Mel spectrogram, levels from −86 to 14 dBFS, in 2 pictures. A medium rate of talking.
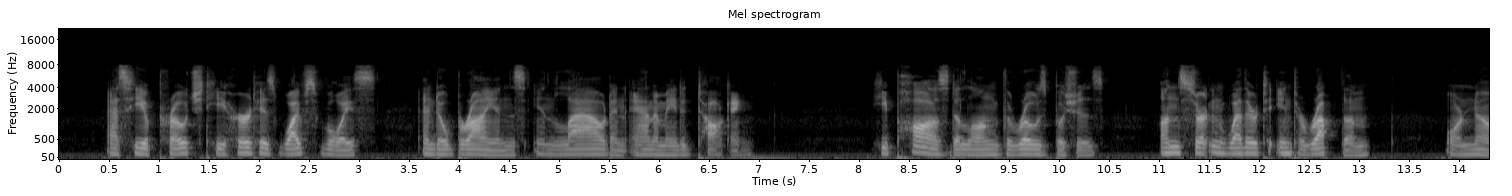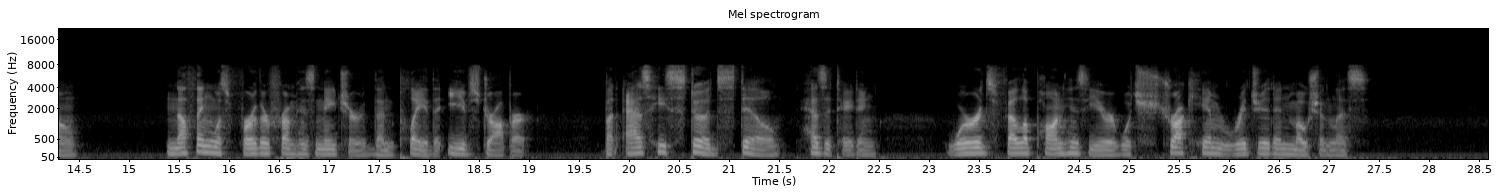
No: slow, 115 wpm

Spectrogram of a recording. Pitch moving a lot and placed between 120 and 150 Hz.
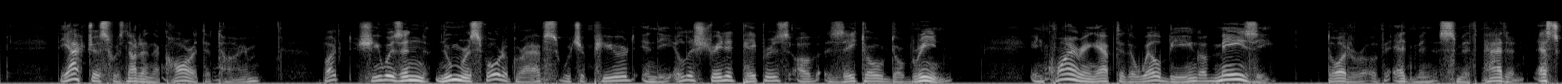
Yes: wide, 6.2 semitones; medium, 140 Hz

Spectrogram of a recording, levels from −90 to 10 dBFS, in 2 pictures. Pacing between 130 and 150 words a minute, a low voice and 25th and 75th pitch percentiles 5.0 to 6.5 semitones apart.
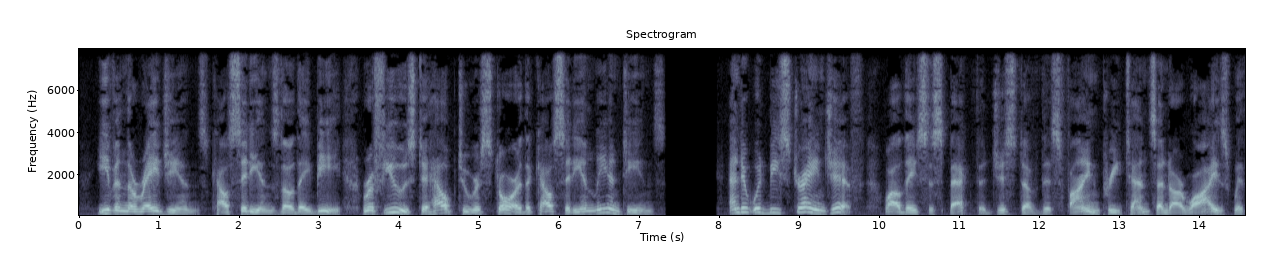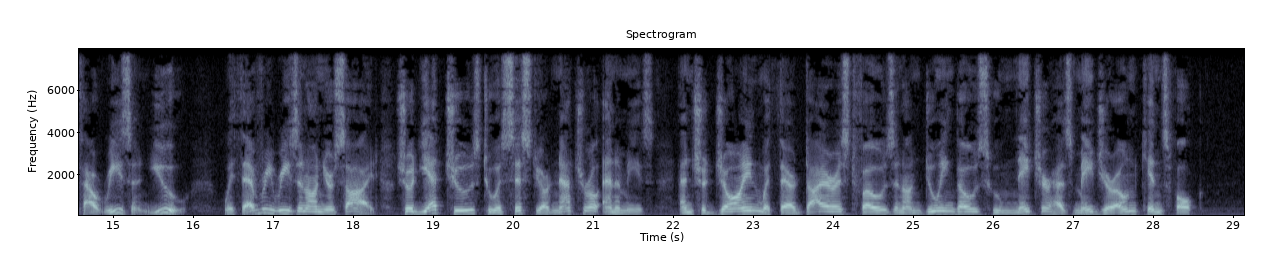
Yes: average, 140 wpm; low, 115 Hz; wide, 5.6 semitones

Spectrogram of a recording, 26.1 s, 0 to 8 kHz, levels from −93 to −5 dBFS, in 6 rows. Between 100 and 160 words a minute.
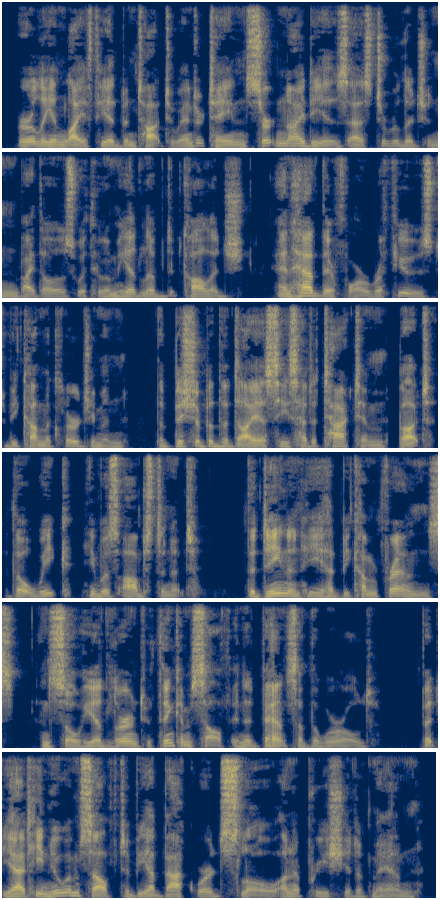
No: average, 175 wpm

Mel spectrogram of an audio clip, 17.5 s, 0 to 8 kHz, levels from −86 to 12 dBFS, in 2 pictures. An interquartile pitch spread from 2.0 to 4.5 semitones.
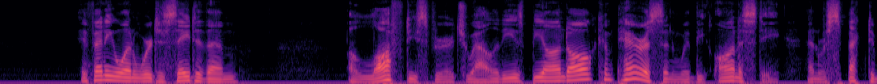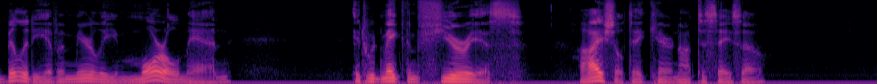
No: average, 5.3 semitones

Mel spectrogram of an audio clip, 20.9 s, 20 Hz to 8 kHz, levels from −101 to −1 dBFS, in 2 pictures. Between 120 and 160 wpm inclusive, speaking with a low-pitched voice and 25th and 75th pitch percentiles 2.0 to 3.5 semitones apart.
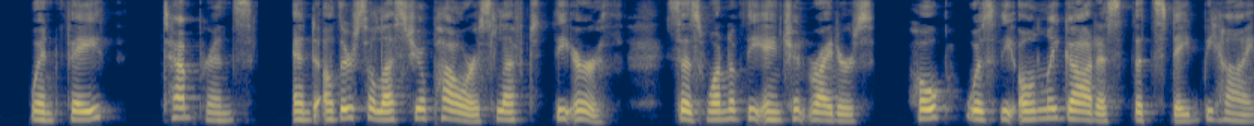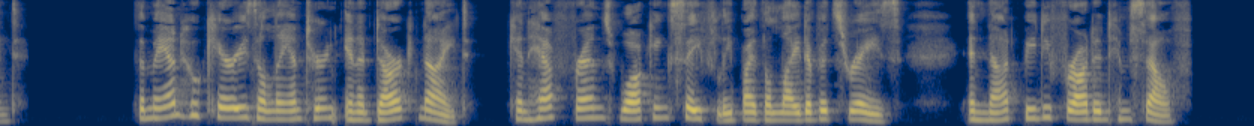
No: average, 145 wpm; high, 195 Hz; average, 3.2 semitones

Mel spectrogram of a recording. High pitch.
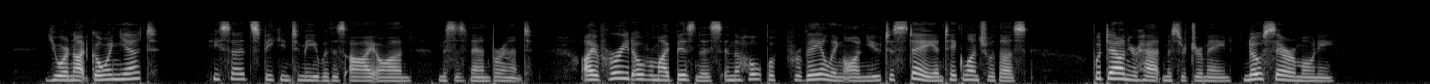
Yes: high, 195 Hz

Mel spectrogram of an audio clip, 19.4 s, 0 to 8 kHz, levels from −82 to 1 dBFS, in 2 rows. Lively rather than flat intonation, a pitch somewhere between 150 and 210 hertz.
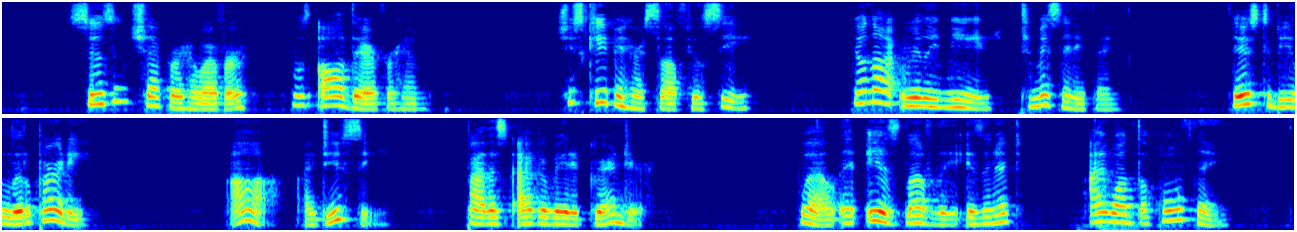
Yes: wide, 7.8 semitones; high, 190 Hz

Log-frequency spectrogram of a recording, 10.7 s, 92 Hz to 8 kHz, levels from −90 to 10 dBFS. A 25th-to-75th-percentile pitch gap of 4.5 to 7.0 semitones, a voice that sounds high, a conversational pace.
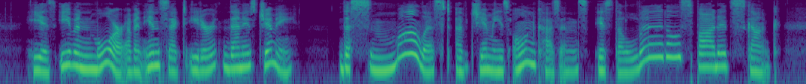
No: average, 4.8 semitones; high, 210 Hz; slow, 125 wpm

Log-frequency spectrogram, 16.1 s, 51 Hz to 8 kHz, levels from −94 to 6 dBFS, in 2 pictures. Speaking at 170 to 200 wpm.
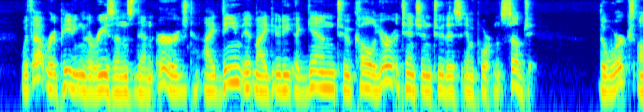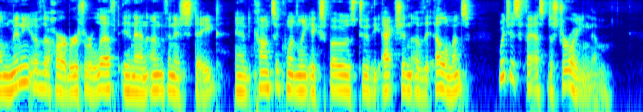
Yes: average, 175 wpm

